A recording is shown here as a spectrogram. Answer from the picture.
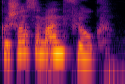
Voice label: German, Incmiss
